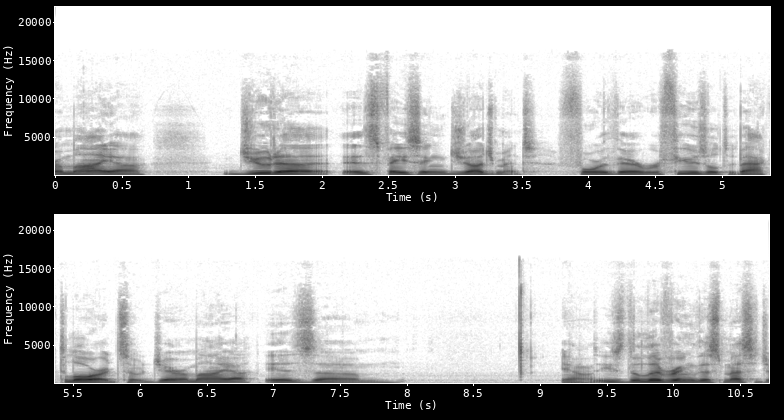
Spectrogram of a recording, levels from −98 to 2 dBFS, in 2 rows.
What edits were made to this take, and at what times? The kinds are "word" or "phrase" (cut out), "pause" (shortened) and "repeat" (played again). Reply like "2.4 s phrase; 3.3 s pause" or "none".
5.1 s word; 5.4 s word; 6.9 s pause; 9.4 s word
